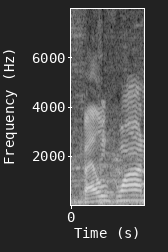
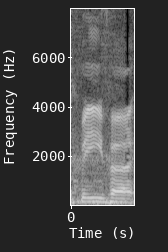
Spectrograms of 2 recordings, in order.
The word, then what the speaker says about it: Belvoir: Belvoir next, or Beaver, if that's how you pronounce it.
